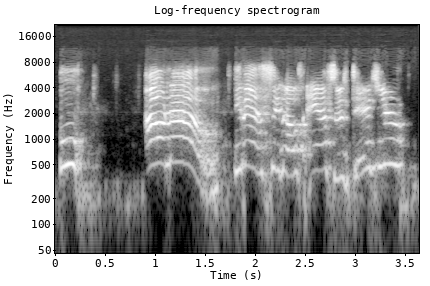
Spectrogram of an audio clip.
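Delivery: high, squeaky "oh no", teasing the class; mock alarm. Real, not acted. Teacher to students who saw the answers, high mock alarm.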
